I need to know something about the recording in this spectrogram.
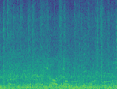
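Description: Steady rumble of a miniature steam train in motion, heard from a riding car, its wheels running along the track.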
